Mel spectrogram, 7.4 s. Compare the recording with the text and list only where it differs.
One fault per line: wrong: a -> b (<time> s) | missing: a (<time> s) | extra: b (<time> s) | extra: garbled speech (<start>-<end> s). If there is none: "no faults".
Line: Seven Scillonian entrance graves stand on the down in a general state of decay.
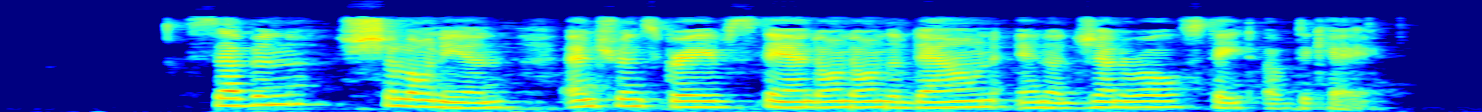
extra: on (4.3 s)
